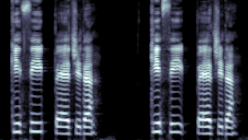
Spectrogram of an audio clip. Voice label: "kereppicetv", Muscogee

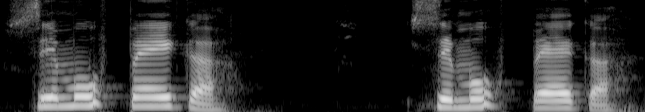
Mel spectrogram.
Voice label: "sem ohpikv", Muscogee

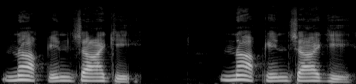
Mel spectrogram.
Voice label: "nak encake", Muscogee

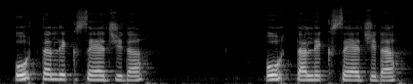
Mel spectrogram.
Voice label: "ohtvleksicetv", Muscogee

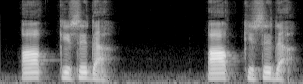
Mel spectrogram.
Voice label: "ak esetv", Muscogee

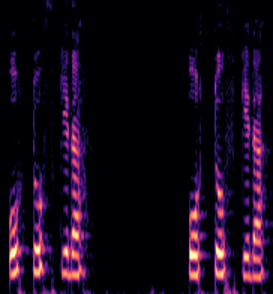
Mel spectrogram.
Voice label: "ohtofketv", Muscogee

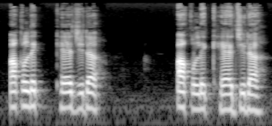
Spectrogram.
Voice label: "aklekhicetv", Muscogee

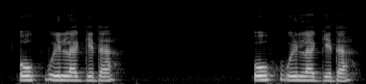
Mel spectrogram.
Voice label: "ohwelvketv", Muscogee

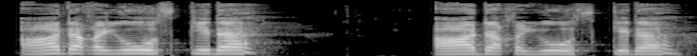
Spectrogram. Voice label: "takyurketv", Muscogee

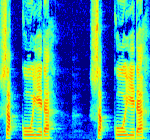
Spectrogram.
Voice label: "sakkoyetv", Muscogee; Mvskoke Words with Repeated Consonants; A Dictionary of Creek/Muskogee; SIL International

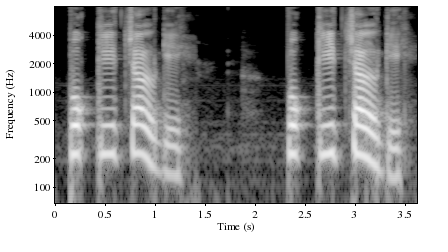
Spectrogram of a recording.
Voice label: "pokkeccvlke", Muscogee; Mvskoke Words with Repeated Consonants; A Dictionary of Creek/Muskogee; SIL International

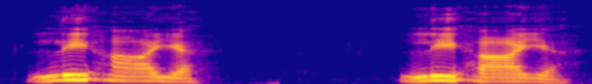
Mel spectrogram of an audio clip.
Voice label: "le hayv", Muscogee

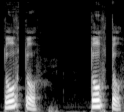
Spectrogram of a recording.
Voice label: "tohto", Muscogee

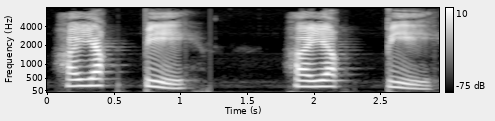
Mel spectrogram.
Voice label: "hvyakpe", Muscogee

